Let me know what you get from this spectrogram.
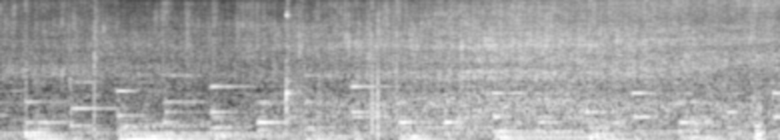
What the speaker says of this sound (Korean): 규동 타레와 물을 섞은 소스를 부어 주시면 돼요.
